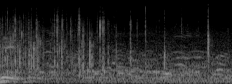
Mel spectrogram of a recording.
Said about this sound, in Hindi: एक बार घनघोर तालियां बजा दीजिए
